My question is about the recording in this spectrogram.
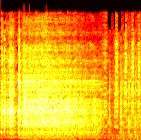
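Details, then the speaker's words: Suzuki Hayate self-starter motor, whose carbon brush has failed and whose plastic parts are broken: a harsh, high-pitched whirr and rattle from the starter armature, louder than normal, both when starting and when switching off. "ஆனால் அதே மாதிரி வந்து start ஆக சொல்லியும் சரி, of பண்ண சொல்லியும் சரி, அந்த செல்ஃப் மோட்டரோட அந்த ஆர்மிச்சரா அது இருக்குல்ல, அந்த இதோட சவுண்ட் மட்டும் கொஞ்சம் எக்ஸ்ட்ராவாக கேட்குது."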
